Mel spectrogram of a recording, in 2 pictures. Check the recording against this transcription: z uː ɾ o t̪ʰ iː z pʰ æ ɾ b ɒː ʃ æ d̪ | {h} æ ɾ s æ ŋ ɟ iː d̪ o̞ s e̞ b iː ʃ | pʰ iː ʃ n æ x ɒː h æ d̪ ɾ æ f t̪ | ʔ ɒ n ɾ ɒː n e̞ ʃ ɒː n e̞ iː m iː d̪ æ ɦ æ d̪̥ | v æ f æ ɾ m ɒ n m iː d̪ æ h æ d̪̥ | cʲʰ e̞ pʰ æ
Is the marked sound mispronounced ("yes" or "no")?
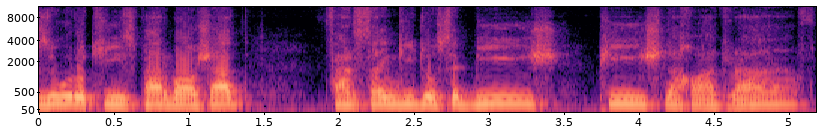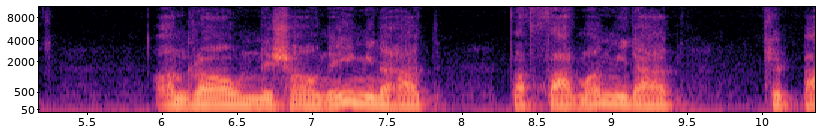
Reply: yes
